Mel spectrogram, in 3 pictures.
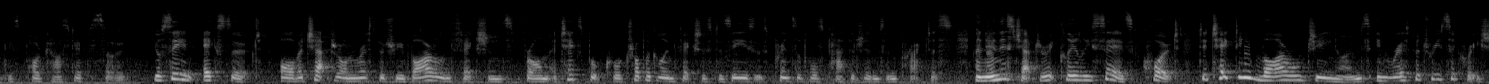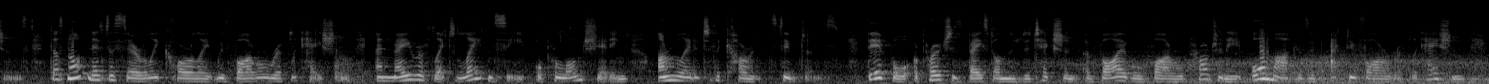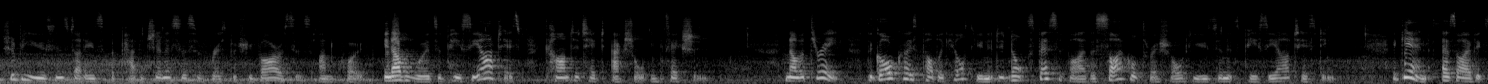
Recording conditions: sounds in the background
